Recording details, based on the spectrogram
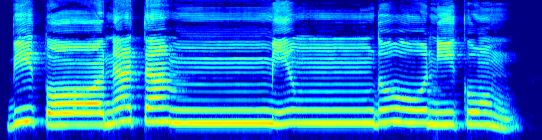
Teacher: یا ایہا الذین آمنوا لا تتخذوا بطانة من دونکم، یا دیکھیں بطانتم، تا کے پر تنوین ہے، تنوین کے بعد جو ہے میم آ رہا ہے، اور میم جو ہے حروف یرملون میں سے ہے، تو یہاں پر ادغام ہوگا اور ہم اسے غننے کے ساتھ پڑھیں گے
